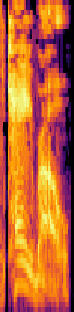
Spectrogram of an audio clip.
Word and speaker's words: Cairo: "That's how they pronounce the one in Egypt. The one in Little Egypt. They call that one Cairo.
